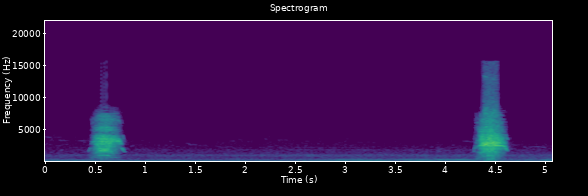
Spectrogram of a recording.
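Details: Juvenile Eurasian eagle-owls, excited, from the Eifel, 21 June 2020: two drawn-out, scratchy hissing calls roughly four seconds apart, the second louder, against a soft low background murmur.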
